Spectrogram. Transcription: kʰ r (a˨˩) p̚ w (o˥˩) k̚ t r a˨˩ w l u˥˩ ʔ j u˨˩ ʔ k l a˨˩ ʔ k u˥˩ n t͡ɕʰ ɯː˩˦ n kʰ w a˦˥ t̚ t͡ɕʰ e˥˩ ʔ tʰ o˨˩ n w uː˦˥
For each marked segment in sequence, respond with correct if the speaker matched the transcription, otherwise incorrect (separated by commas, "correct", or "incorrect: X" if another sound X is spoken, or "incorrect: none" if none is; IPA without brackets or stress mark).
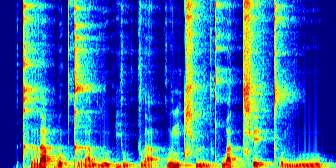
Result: incorrect: a˥˩, incorrect: o˦˥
